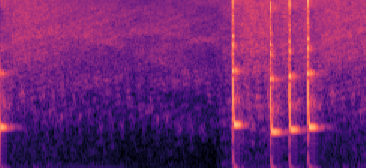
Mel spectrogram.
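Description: Short electronic sound-effect blips: one at the start, then about one and a half seconds in a quick run of four sharp clicky beeps, each with a brief pitched tail, over a faint fading hiss.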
